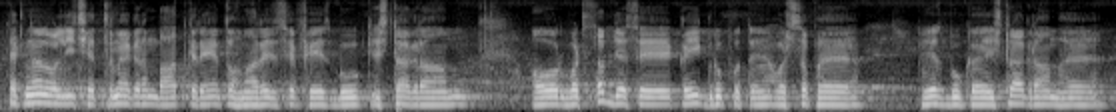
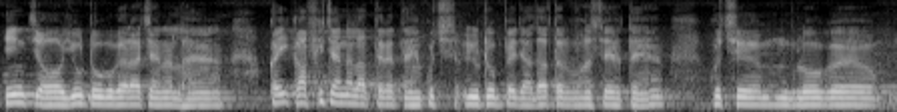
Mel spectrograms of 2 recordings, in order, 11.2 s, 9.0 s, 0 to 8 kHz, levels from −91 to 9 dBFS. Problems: none marked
